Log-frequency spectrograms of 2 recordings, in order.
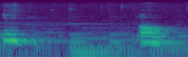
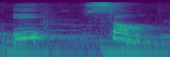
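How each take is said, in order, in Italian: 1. La seconda sillaba non ha il suono s. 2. Il suono s inizia la seconda sillaba. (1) "non leggo i-o" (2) "ma leggo i-so"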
